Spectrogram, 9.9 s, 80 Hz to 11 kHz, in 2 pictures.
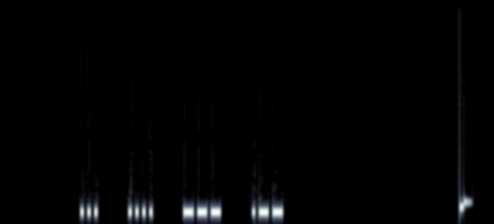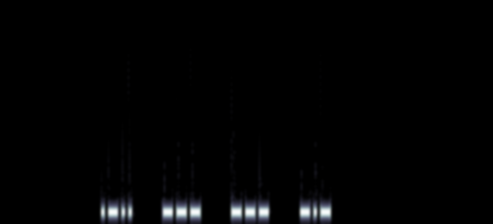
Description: Morse code, heard as a keyed tone, about 34 wpm, spaced as for 20 wpm, 700 Hz. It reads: SHOW LOOK
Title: 3x Character Spacing - Top 300 Words - 35wpm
